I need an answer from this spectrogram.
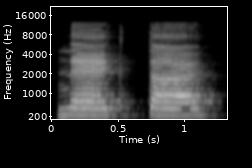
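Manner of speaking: "nectar" in two robotic beats; playful robot. Shown as a demonstration. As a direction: split "nectar" evenly like a robot. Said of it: "você fala brincando igual robô".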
